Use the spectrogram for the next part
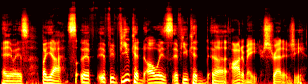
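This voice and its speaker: A man's voice: on the low side, expressive, a little slow, no echo, clean studio sound. A man with a blocked, congested nose after nose surgery, sounding sick as he chats casually while hosting a livestream. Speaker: day trading livestream host.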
